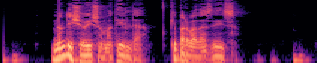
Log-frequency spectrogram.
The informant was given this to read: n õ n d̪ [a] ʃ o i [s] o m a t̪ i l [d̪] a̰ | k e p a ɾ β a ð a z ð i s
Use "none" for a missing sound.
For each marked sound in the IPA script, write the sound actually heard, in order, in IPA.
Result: i, s, d̪

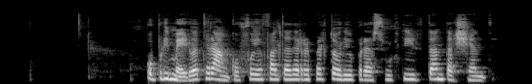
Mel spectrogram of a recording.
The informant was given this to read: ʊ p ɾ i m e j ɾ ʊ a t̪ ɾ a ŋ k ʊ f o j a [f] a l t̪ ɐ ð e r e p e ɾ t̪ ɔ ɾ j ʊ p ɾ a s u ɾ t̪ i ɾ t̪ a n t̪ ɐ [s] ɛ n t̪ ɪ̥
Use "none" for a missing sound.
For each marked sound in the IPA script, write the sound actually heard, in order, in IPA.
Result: f, ʃ

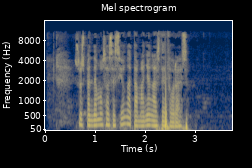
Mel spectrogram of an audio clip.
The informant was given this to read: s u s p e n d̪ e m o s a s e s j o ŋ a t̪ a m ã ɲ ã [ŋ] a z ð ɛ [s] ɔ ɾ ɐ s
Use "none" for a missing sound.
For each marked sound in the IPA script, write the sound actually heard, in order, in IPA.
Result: ŋ, θ

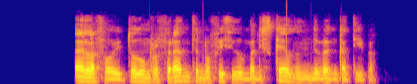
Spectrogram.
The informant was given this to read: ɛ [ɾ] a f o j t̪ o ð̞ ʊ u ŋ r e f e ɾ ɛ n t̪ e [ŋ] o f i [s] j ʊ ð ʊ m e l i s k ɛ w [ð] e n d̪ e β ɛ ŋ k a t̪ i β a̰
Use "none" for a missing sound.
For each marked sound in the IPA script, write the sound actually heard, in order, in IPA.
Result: l, n, θ, ð

